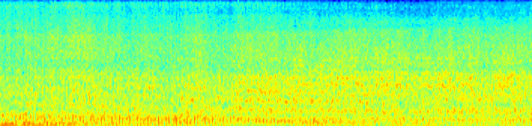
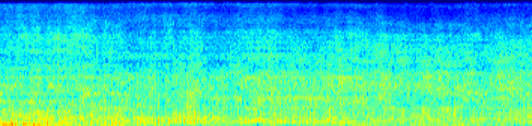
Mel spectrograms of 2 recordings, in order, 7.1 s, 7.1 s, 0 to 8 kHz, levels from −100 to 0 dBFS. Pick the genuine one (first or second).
first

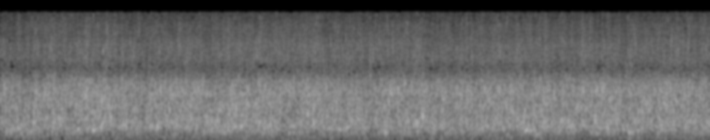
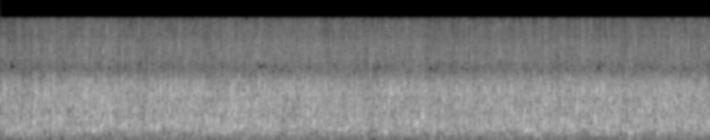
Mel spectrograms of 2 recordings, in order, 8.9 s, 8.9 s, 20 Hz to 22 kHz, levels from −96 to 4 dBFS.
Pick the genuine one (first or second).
first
